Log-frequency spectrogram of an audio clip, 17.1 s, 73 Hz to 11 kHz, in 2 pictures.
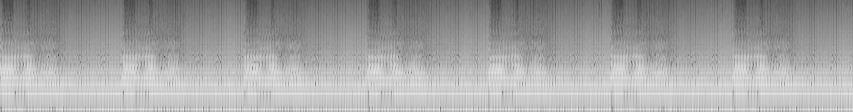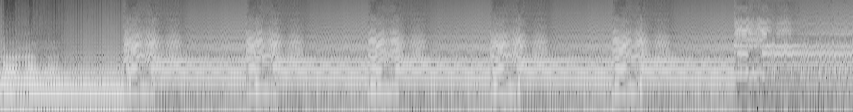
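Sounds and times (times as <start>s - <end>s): bright synth pulse: 9.8s - 17.0s
synthesizer drone: 9.8s - 17.0s.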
